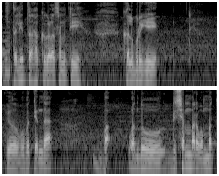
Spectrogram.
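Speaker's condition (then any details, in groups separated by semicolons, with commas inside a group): No condition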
